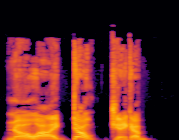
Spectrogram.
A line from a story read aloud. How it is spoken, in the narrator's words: Cobb snapped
